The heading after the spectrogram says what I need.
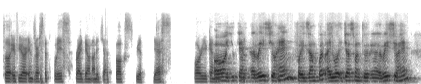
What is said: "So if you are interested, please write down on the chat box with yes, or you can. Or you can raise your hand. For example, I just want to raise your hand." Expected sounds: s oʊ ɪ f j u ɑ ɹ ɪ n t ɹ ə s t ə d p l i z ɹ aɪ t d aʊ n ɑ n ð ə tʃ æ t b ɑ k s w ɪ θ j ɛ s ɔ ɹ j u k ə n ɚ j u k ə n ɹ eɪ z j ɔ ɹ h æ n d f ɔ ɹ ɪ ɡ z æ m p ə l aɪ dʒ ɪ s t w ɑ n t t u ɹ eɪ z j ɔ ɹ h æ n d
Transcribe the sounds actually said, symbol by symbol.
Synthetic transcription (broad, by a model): s oʊ ɪ f j u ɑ ɹ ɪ n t ɹ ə s t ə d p l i s ɹ aɪ t d aʊ n ɑ n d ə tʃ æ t b ɑ k s w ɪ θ j ɛ s ɔ ɹ j u k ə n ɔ j u k ə n ɹ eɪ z j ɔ h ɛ n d f ɔ ɹ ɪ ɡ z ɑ m p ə l aɪ dʒ ɪ s t w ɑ n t t u ɹ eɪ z j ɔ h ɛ n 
